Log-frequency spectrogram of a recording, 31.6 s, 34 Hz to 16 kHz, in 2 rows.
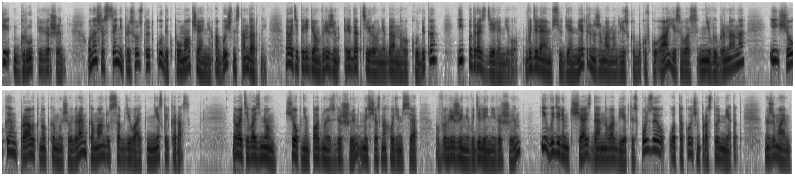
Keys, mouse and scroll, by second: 7.4-8.4 drag, 16.5-17.9 right drag, 18.5-19.1 right drag, 19.9 middle click.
